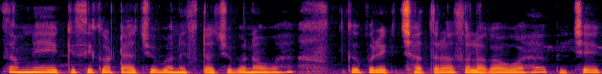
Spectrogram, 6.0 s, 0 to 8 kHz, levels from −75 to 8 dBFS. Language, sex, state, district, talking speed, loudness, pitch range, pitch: Hindi, female, Bihar, West Champaran, 200 wpm, -14 LUFS, 225-240 Hz, 230 Hz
